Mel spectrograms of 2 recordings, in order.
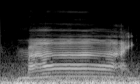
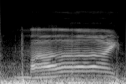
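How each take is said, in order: First: Lightly imitated broad Aussie "Mate", drawn out and falling; a hint of the Aussie man stretching "Mate". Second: Mild imitation of the Aussie "Mate", long falling vowel; lightly copying the broad Aussie "Mate". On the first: Imitating the Aussie guy at the gin tasting, drawn-out "Mate". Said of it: "that's how he would say it". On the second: Copying the Noosa man's "Mate" all week, drawn out. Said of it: "all I could say all week was".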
